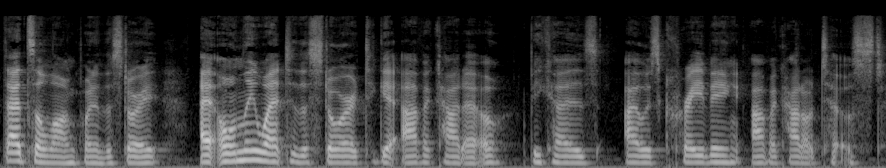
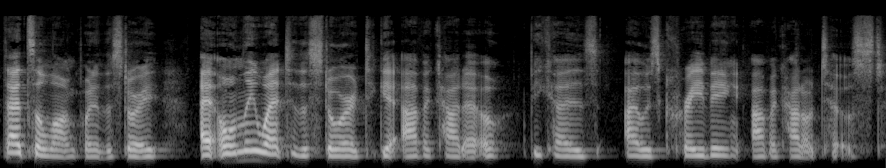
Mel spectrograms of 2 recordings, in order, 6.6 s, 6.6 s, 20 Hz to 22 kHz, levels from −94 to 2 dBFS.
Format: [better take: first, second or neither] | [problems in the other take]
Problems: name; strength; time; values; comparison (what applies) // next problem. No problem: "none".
first | thin; very; fading below 300 Hz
